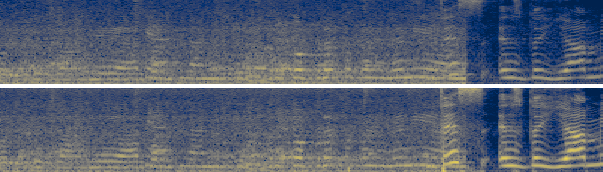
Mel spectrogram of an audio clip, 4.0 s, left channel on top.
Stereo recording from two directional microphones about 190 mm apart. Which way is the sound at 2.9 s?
40° right (ahead or behind).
